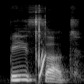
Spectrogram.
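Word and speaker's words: писать: এর বাংলা হবে পড়া বা রিড আবারো বলছি উচ্চারণ হবে চিত্তাচ পড়া বা রিড ভার্ব পিসাচ পিসাচ এর বাংলা হবে লেখা বা রাইট আবারো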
